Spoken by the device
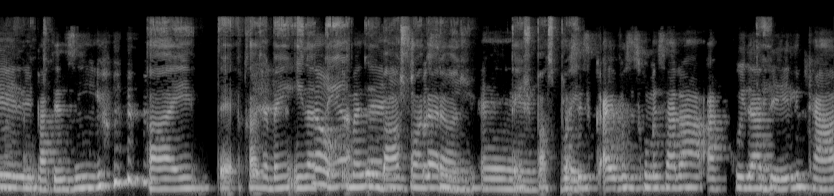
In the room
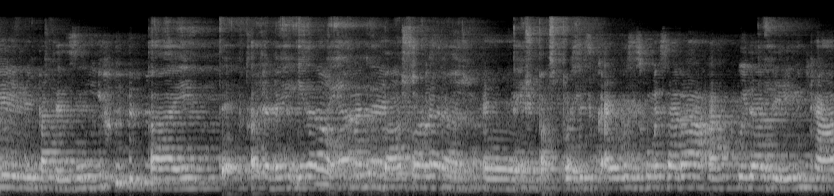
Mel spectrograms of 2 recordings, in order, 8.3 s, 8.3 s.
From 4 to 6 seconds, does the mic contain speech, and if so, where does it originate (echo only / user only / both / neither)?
echo only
